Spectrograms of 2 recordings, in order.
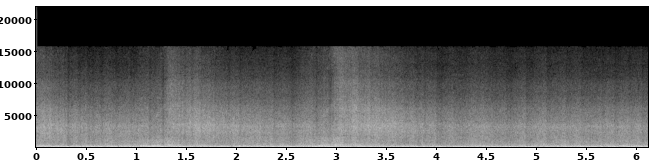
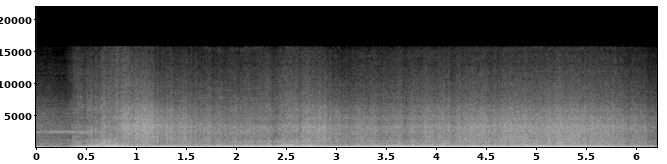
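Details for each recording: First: Blow-through carbureted V8 at operating temperature on dyno, after idle air screw adjustment, idling about 1200 rpm with timing and fuel set: quick throttle blips rise and fall cleanly, no stumble or popping; crisp carb tip-in. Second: Blow-through carbureted V8 with no choke, started stone cold overnight: deep heavy rumble swelling and sagging unevenly as throttle is blipped to keep it running.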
